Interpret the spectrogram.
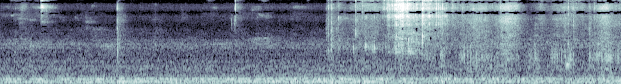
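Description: Close-miked chewing and eating mouth sounds, with a few faint clicks at first and then a dense run of wet clicks and smacks from about three seconds in, over a steady low hum.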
